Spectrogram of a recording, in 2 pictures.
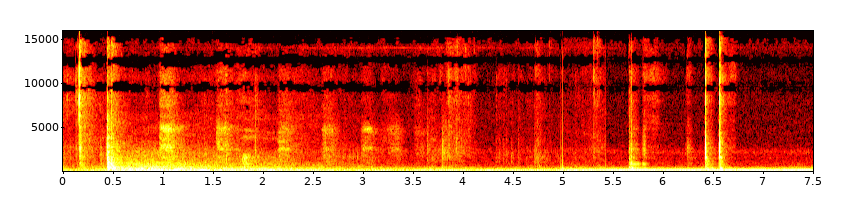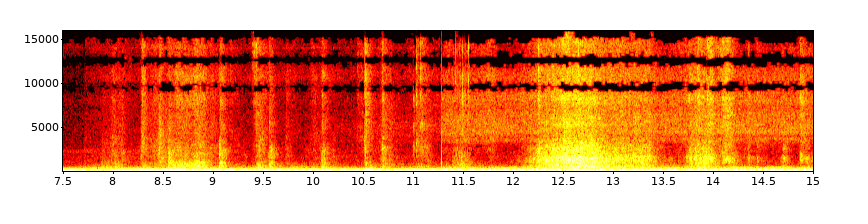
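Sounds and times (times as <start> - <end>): steady low hum: 0.0 - 15.0
hiss-like noise: 11.3 - 15.0.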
